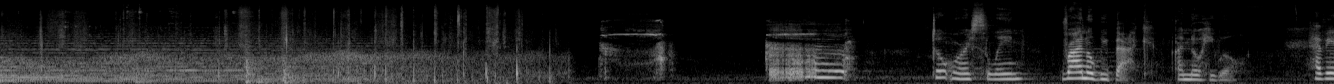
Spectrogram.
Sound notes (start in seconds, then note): 7.6 dog whimpers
